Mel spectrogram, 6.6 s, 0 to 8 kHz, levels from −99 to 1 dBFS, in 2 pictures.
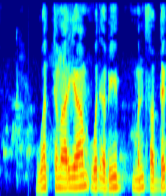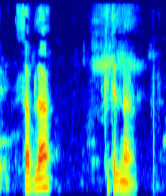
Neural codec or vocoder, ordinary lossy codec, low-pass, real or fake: none; MP3, 48 kbps; 7.2 kHz; real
